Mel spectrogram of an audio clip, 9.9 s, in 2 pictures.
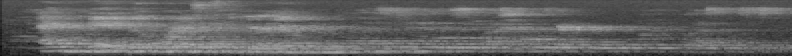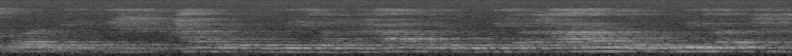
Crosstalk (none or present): present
